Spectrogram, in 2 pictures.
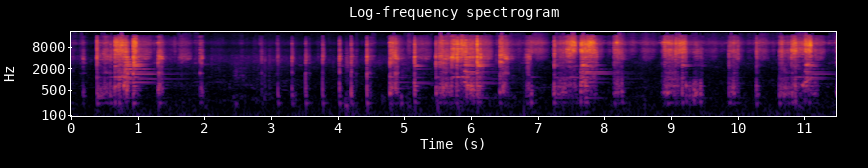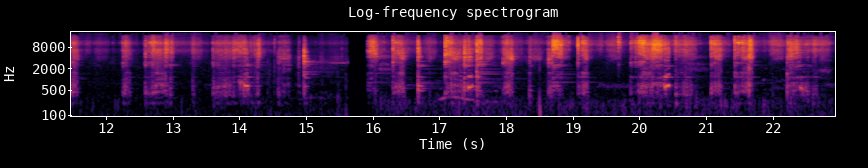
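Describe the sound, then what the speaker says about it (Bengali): Semolina dry-roasting in a pan with a little ghee gets stirred with a metal spoon, making repeated close scraping and clinking strokes in irregular bursts, with a brief pause partway through and no talking. "একদম হালকা আছে ভেজে নিতে হবে সুজিটাকে।"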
